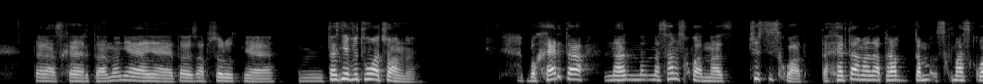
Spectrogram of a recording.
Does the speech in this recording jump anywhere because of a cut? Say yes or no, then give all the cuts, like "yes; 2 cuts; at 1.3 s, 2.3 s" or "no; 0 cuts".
yes; 3 cuts; at 2.9 s, 6.0 s, 8.2 s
